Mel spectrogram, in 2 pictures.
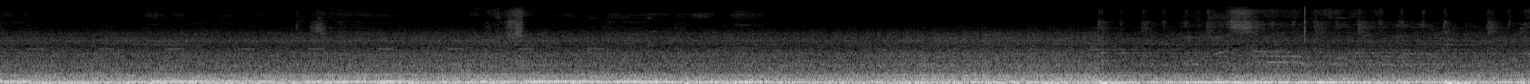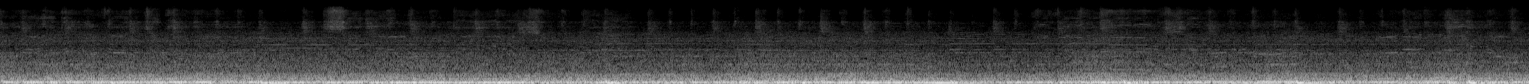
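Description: Steady road and engine noise inside a moving car's cabin, with music playing over it; low notes in the music change every second or so.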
